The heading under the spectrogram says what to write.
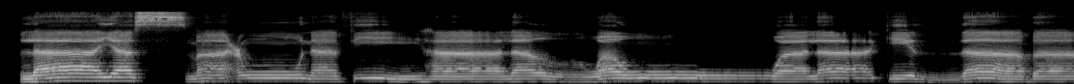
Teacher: Kita memasukkan bunyi tanwin ke huruf wawu disertai dengung. Ya, Ya, dan itu dengan tempo gunnah yang dipanjangkan. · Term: idgham bi gunnah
